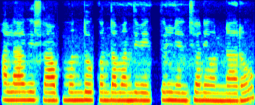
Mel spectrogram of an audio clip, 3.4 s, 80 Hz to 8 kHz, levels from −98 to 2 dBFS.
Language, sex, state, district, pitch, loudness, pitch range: Telugu, female, Telangana, Hyderabad, 220 Hz, -15 LUFS, 215-225 Hz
